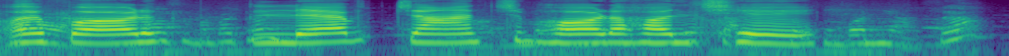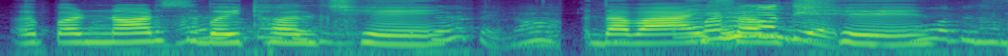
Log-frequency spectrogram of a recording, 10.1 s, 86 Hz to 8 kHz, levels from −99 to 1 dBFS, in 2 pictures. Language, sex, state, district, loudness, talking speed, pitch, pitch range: Maithili, female, Bihar, Darbhanga, -16 LUFS, 75 wpm, 260 Hz, 250-275 Hz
